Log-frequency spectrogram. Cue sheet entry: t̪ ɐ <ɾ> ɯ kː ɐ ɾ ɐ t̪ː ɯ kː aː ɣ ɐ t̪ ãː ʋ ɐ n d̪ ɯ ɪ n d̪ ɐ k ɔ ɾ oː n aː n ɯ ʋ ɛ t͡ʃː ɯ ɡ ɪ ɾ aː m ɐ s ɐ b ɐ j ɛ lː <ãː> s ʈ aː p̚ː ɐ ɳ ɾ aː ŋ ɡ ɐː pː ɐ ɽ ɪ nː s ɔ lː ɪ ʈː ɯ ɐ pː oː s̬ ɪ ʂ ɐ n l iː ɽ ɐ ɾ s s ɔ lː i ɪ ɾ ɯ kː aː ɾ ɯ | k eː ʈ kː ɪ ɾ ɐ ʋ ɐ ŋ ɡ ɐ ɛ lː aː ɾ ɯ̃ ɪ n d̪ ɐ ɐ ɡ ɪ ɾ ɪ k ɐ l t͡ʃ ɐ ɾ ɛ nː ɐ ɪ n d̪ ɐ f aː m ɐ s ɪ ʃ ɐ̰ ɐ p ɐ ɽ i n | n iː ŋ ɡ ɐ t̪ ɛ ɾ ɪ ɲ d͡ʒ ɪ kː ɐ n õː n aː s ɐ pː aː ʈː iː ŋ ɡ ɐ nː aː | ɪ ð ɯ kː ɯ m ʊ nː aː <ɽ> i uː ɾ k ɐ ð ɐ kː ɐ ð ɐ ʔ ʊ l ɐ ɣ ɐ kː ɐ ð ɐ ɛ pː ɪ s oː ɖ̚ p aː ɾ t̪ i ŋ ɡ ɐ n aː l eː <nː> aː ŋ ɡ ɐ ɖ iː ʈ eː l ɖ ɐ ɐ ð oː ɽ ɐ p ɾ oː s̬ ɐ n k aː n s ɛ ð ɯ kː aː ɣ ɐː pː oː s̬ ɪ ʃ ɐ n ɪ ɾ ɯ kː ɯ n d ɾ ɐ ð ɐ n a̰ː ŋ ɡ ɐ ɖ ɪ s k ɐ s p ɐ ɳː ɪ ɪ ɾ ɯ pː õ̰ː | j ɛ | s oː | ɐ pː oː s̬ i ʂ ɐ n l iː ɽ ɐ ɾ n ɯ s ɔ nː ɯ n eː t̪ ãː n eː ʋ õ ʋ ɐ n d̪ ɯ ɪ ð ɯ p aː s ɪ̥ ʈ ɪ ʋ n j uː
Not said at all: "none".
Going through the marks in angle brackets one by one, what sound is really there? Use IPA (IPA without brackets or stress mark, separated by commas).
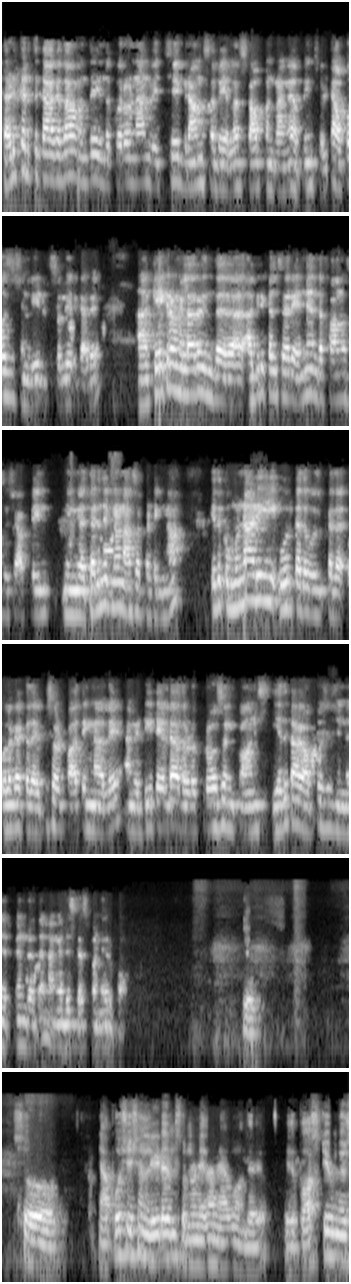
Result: ɽ, ãː, ɽ, n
